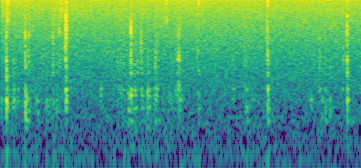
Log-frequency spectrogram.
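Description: Long nails tap the plastic keys and panel of a black and lime Logitech plastic wireless keyboard, with a ring worn on the tapping hand. A few sharp, clicky taps stand out over a quiet, steady patter of lighter taps, each one dying away almost instantly.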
